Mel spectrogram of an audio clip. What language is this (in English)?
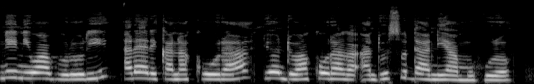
Kikuyu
